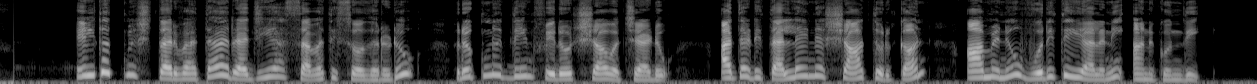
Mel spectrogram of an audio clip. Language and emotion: Telugu, neutral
